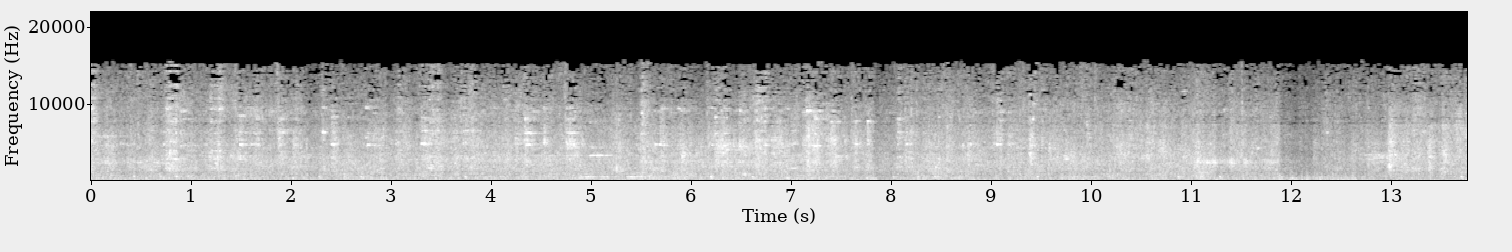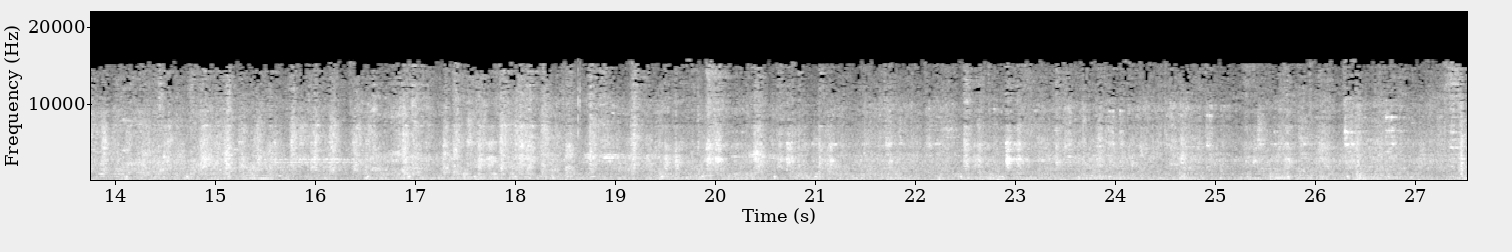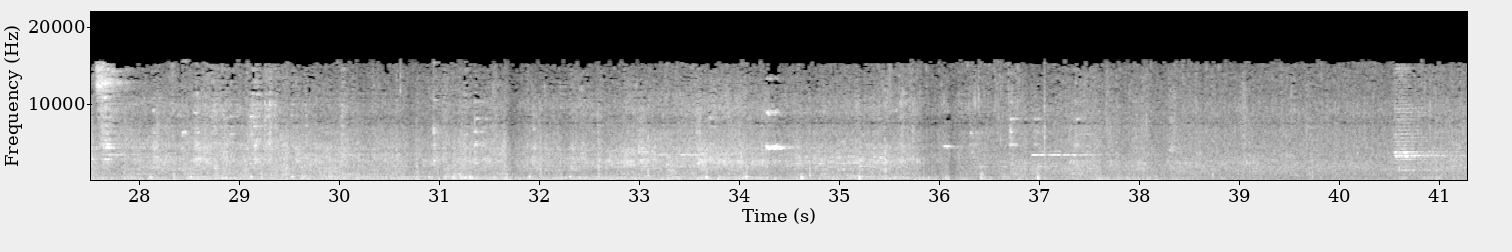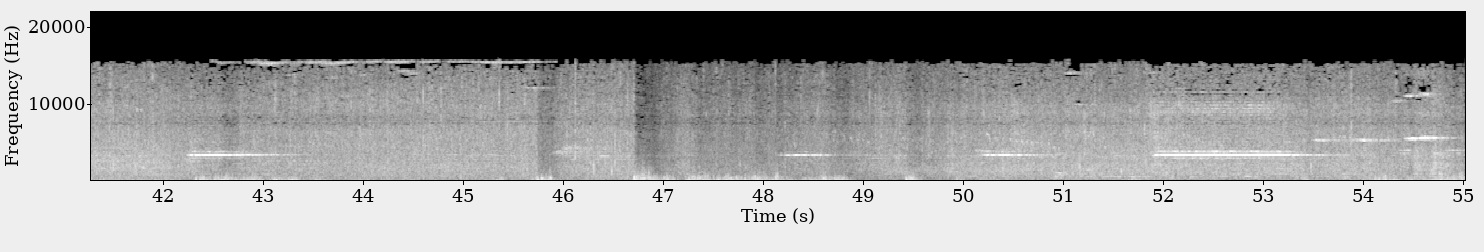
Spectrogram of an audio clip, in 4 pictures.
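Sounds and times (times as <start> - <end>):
freight train wheels clattering: 0.0 - 55.0.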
